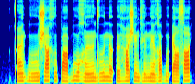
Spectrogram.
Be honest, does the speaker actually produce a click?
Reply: no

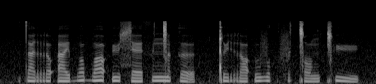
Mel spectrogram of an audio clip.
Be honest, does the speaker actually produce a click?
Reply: yes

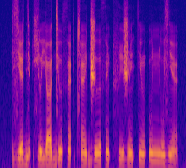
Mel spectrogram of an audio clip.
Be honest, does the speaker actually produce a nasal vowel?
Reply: yes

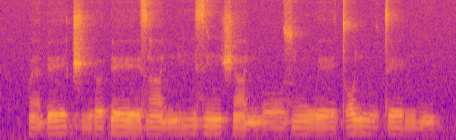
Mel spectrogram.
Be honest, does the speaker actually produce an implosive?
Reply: yes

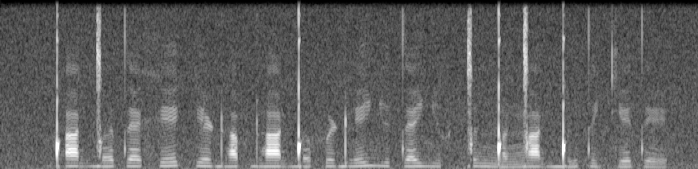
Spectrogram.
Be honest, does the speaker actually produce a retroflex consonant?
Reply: yes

